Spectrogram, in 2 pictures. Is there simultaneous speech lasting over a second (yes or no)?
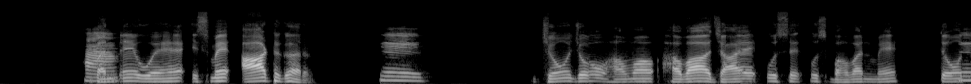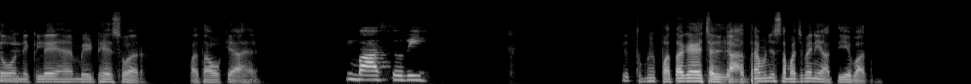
no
